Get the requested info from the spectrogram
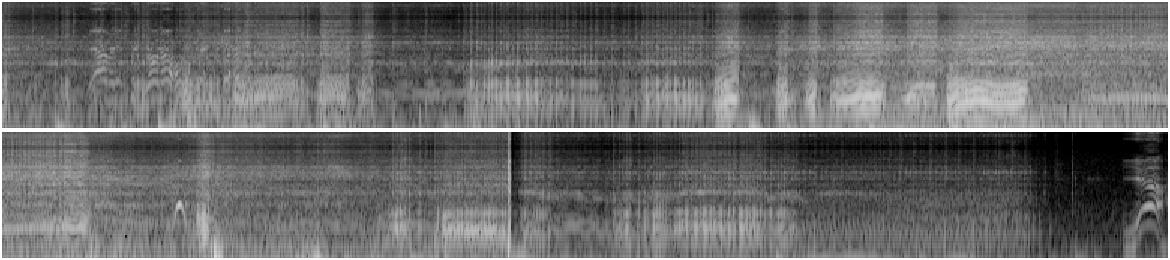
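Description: Two-stroke dirt bike engine revving up and down over and over as it is ridden across rough ground. A single sharp knock comes about twenty-two seconds in, and the engine quietens near the end.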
